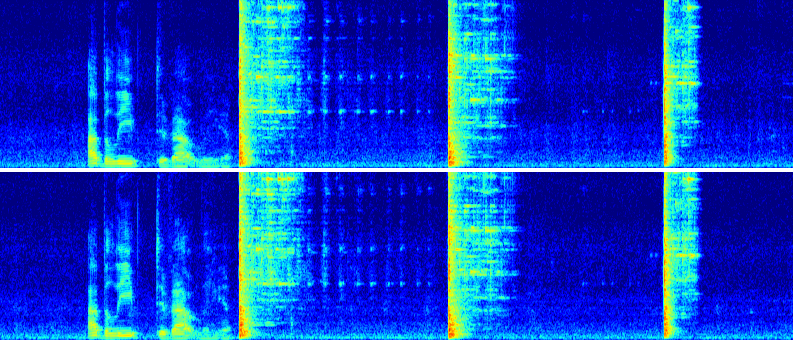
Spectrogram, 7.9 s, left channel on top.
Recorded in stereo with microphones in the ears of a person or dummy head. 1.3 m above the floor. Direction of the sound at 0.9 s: 25° left (ahead or behind).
